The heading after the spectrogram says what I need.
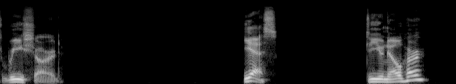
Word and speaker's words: Richard: In Cajun country, Richard is pronounced Richard.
